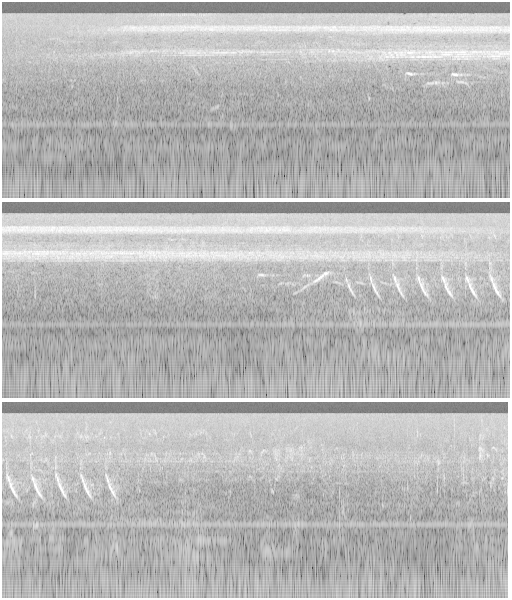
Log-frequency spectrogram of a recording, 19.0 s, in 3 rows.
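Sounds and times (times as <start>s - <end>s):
bird whistling: 9.5s - 14.3s.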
